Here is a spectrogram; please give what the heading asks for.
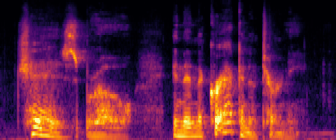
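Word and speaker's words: Chesebro: They go, yeah, we finally figured out how to pronounce his name. Chesbro.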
